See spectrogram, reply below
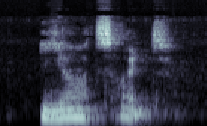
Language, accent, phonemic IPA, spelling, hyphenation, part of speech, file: English, Southern England, /ˈjɑːtsaɪt/, yahrzeit, yahr‧zeit, noun, LL-Q1860 (eng)-yahrzeit.wav
- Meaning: The anniversary of a person's death, usually a parent's, often marked by the lighting of a memorial candle and other rituals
